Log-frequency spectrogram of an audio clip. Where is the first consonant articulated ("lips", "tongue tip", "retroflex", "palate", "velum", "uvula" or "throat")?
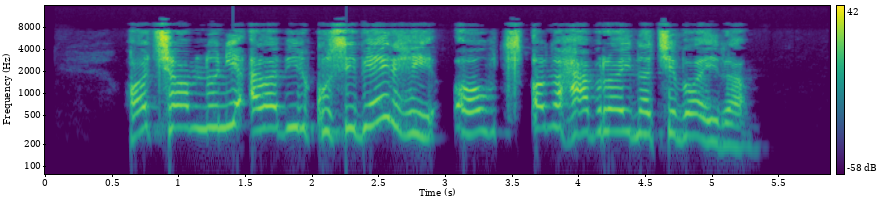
throat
